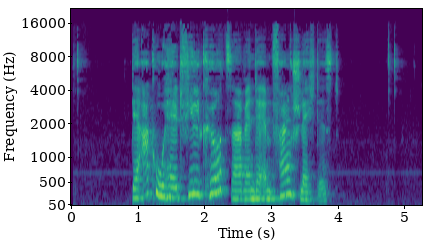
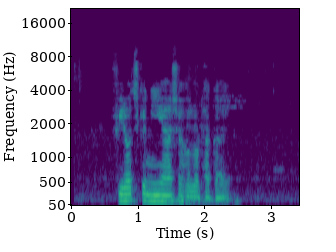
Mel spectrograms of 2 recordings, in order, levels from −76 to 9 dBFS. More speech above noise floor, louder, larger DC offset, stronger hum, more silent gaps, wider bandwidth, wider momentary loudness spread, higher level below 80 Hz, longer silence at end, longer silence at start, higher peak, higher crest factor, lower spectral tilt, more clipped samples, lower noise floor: first, 41 dB vs 33 dB; first, -12 LUFS vs -25 LUFS; neither; neither; neither; first, 16.5 kHz vs 9.4 kHz; first, 18 LU vs 10 LU; first, -48 dBFS vs -62 dBFS; second, 0.5 s vs 0.9 s; second, 0.1 s vs 0.65 s; first, 0 dBFS vs -10 dBFS; about the same, 16 dB vs 16 dB; second, -3 dB/octave vs -6.5 dB/octave; neither; about the same, -54 dBFS vs -57 dBFS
